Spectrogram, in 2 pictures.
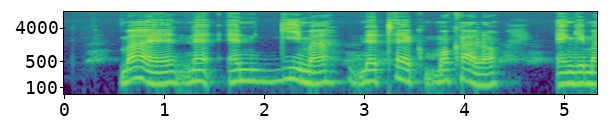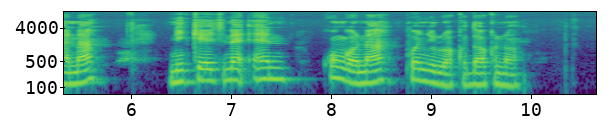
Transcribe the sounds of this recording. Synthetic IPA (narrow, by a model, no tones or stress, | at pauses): maɛnɛɛnɡimanɛtʰɛkmɔkʰalɔɛŋɡɪmana | niket͡ʃnɛʔɛn | kwɔŋɡɔnapwoɲd͡ʒɾwɔkd̪ɔknɔ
